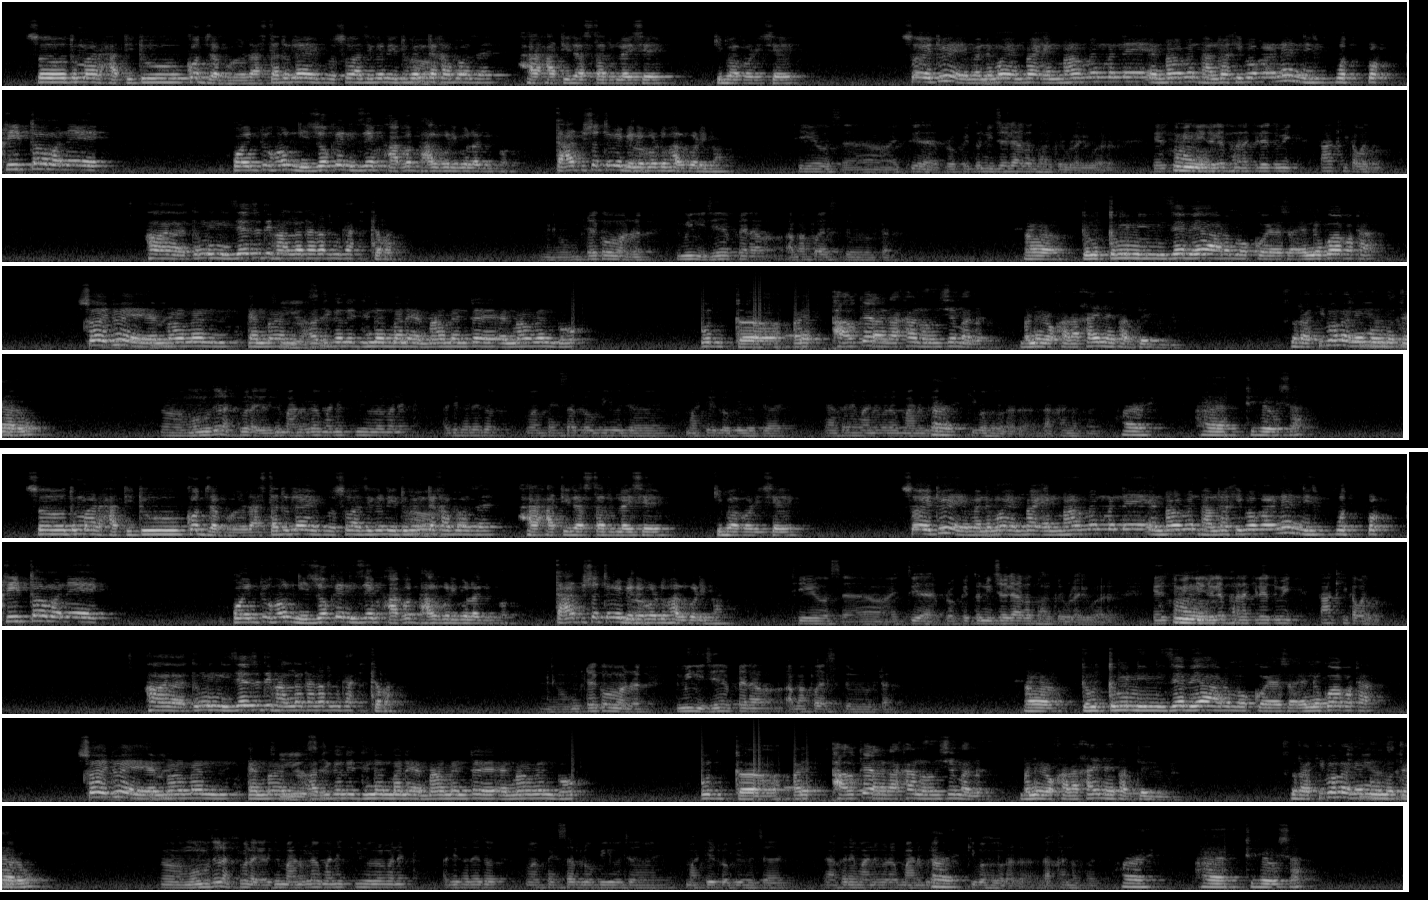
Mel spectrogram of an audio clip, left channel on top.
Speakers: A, on the right; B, on the right.
A: চ' তোমাৰ হাতীটো ক'ত যাব ৰাস্তাত ওলাই আহিব। ত আজিকালি এইটো
B: অ',
A: কাৰণে দেখা পোৱা যায় হ হাতী ৰাস্তাত ওলাইছে কিবা কৰিছে। চ' এইটোয়ে মানেই
B: উম,
A: মই এনভৰমেন্ট মানে এনভাৰমেন্ট ভাল ৰাখিবৰ কাৰণে, মানে নি প্ৰ প্ৰকৃত মানে, পইন্টো হল নিজকে নিজে আগত ভাল কৰিব লাগিব তাৰপিছত, তুমি
B: অ',
A: বেলেগৰতো ভাল কৰিবা।
B: ঠিকে কৈছে অ এতিয়া প্ৰকৃত নিজকে আগত ভাল কৰিব লাগিব আৰু, কিন্তু তুমি
A: উম
B: নিজকে ভাল নাৰাখিলে তুমি কাক শিকাব পাৰিব।
A: হয় তুমি যদি ভাল নাথাকা তুমি কাক শিকাবা।
B: উম উলটাই ক'ব মানা তুমি নিজে ন পেলাও আমাক কৈ আছা তুমি উল্টা।
A: অ তুমি নিজে বেয়া আৰু মোক কৈ আছা এনেকুৱা কথা। চ'
B: উম,
A: এইটোয়ে
B: এতিয়া
A: এনভাইৰমেন্ট
B: মানে
A: এনভ
B: ঠিক আছে
A: আজিকালি, দিনত মানে এনভাইৰনমেণ্ট এনভাইৰনমেণ্ট বহুত। বহুত অ মানে ভালকে ৰখা নহৈছে মানুহে মানে ৰখা ৰাখা। খাই নাই ভালকে
B: উম
A: চ ৰাখিব লাগে
B: ঠিক
A: মোৰ
B: আছে
A: মতে
B: মই
A: আৰু,
B: অ মোৰ মতেও ৰাখিব লাগে কিন্তু মানুহ বিলাক মানে কি হৈ গ'ল মানে। আজিকালিতো তোমাৰ পেচাৰ লবি হৈ যায় মাটিৰ লবি হৈ যায়। সেইকাৰণে মানুহ মানুহবিলাক
A: হয়
B: কিবা হৈ গল ৰাখা নহয়।
A: হয় হয় ঠিকে কৈছা।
